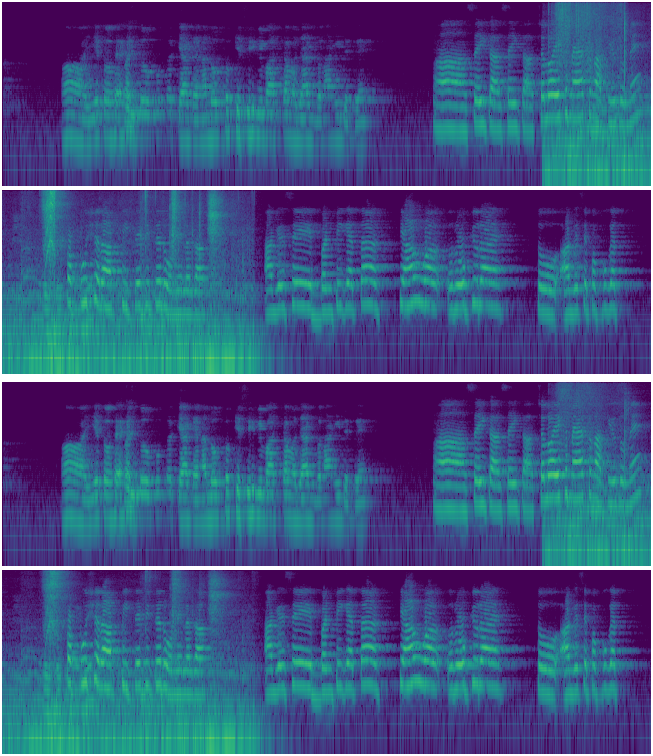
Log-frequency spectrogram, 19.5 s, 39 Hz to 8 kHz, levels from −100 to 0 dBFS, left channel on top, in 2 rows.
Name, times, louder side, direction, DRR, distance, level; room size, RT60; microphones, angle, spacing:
voice 1, 0.9-5.5 10.3-11.1, right 4 dB, 50° right, 6 dB, 0.8 m, -45 dB
voice 2, 6.5-9.6 10.7-12.8 13.7-15.4 15.7-17.2 17.8-19.0, right 2 dB, 15° right, 9 dB, 0.4 m, -39 dB
sound 1, 8.1-13.5, left 5 dB, 75° left, 0.9 m, -39 dB
27.0 x 10.5 x 3.0 m, 1.0 s
head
